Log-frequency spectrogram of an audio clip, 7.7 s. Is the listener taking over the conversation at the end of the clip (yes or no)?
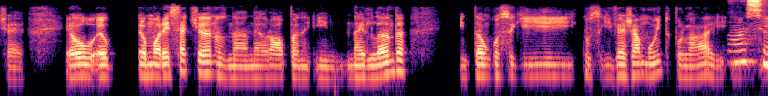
no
